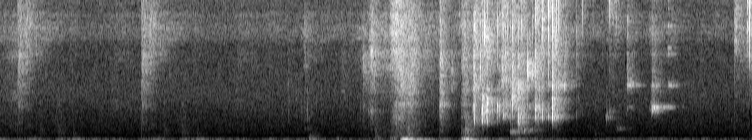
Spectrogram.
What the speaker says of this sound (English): we're good to drain out our potato liquid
